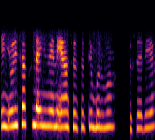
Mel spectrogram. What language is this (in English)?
Santali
